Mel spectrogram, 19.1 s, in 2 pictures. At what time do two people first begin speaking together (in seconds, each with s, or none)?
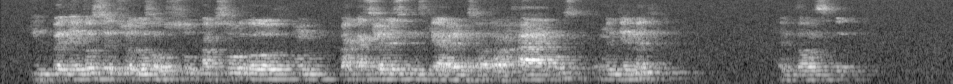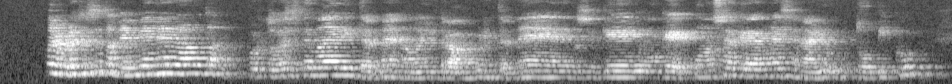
none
